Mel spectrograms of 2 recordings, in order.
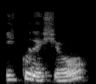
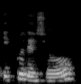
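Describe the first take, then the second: First: The pitch rises at the end on desho. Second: The pitch stays level at the end on desho. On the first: It asks the listener to confirm. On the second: It states a guess about what is likely. "Tapi deshonya nggak naik ya"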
